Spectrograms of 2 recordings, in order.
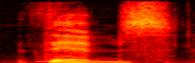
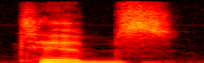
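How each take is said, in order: First: The name begins with a th sound. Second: The name begins with a plain t sound. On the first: The speaker calls it right. "I know it's it's T H, that's how you pronounce it" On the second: The speaker calls it wrong. "I always say Tibbs"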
